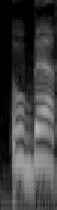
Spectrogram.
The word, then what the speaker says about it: Hubert: بود و اسم همسرش هیوبرت بود بچه‌ها خیلی جالبه که فرانسویا هیوبرت رو اوبغ تلفظ می‌کنن واقعاً من تا مدت‌ها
